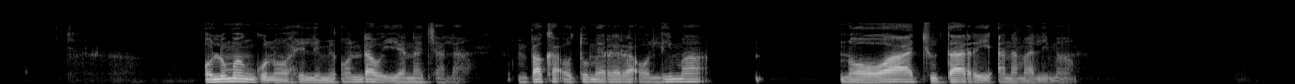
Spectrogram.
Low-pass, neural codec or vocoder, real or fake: 7.2 kHz; none; real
